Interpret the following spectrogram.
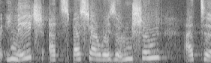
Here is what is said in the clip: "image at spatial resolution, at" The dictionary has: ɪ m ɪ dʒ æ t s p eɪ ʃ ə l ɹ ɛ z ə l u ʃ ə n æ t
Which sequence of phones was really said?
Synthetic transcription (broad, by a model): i m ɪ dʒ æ t s p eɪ s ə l ɹ ɛ z ə l u ʃ ə n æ t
